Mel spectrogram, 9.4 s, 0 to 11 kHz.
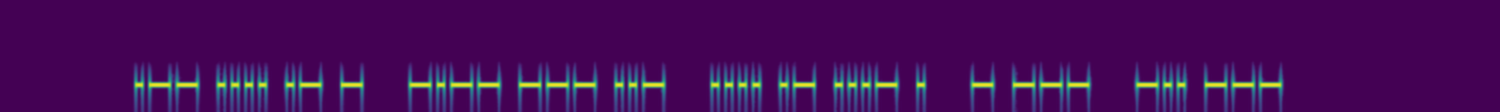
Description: Morse code, heard as a keyed tone, about 28 wpm, 700 Hz. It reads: WHAT YOU HAVE TO DO
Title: Sets of 5 Words Encore 28wpm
